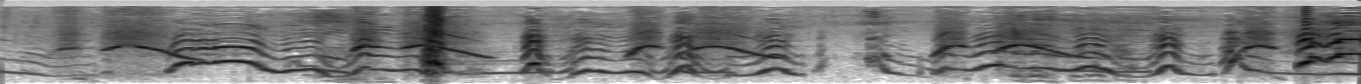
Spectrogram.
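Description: Two Shih Tzus howl together in high, wavering, overlapping tones that rise and fall, with a short pause partway through and a sharp click or two.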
